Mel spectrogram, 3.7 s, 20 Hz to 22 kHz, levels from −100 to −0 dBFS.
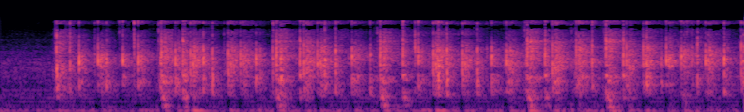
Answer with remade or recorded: recorded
